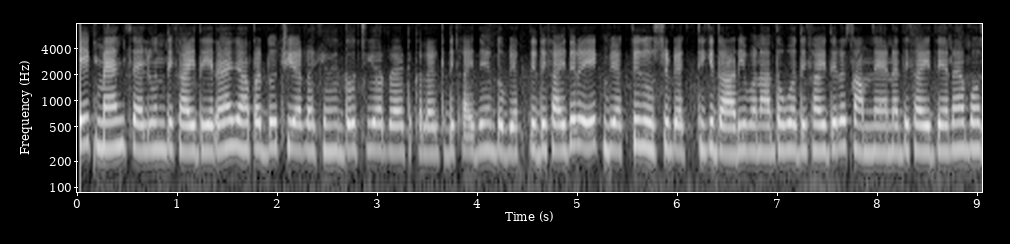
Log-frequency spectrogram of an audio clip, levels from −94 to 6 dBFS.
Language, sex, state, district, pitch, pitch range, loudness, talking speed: Hindi, female, Uttar Pradesh, Budaun, 275 Hz, 265-280 Hz, -14 LUFS, 305 wpm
